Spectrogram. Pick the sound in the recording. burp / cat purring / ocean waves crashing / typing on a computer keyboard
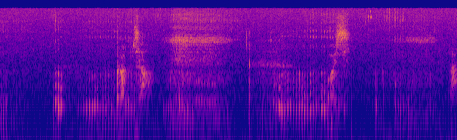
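cat purring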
